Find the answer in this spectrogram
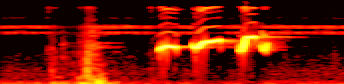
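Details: Oriental magpie-robin singing vigorously to challenge a rival: after a soft thump, three loud whistled phrases, the first two long and gently rising, the last a short high upward slur.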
